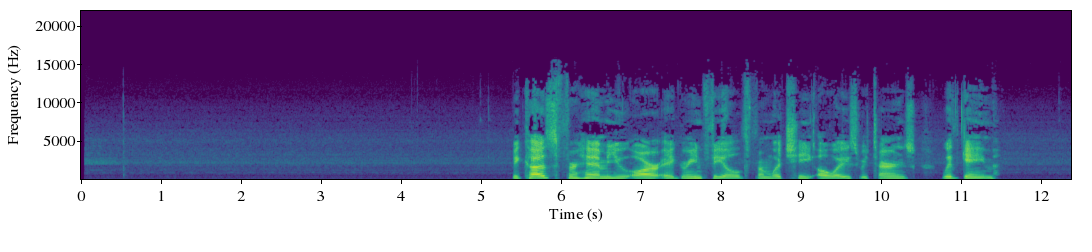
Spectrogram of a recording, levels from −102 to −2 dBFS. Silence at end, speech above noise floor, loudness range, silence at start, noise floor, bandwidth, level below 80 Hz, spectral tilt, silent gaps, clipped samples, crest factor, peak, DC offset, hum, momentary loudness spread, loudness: 0.9 s; 40 dB; 5 LU; 5.4 s; -64 dBFS; 14.5 kHz; -70 dBFS; -3 dB/octave; none; under 0.1%; 26 dB; 0 dBFS; under 0.1%; none; 13 LU; -23 LUFS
